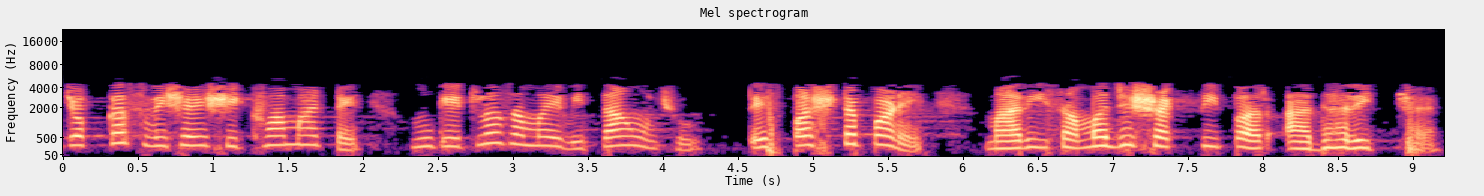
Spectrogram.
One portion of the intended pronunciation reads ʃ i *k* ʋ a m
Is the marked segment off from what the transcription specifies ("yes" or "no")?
yes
